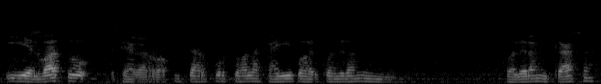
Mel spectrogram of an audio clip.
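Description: A man, a podcast guest telling a story in animated, slangy, swearing casual chat. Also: medium pitch, normal speed, slight background noise.

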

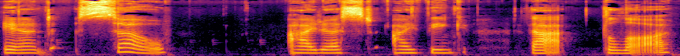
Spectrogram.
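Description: A woman's voice: mid-range voice, steady tone, drawn-out words, gravelly. A young woman in her twenties, a law student, chatting casually and emotionally, close to tears, rambling with many fillers and restarts. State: tearful. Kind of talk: casual chat.

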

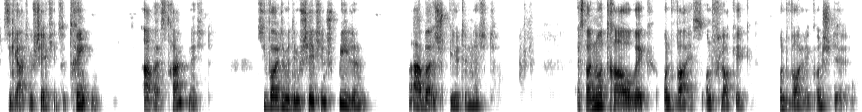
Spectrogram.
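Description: A male narrator reads a children's story in a mid-range voice at normal speed, telling it expressively and gently.

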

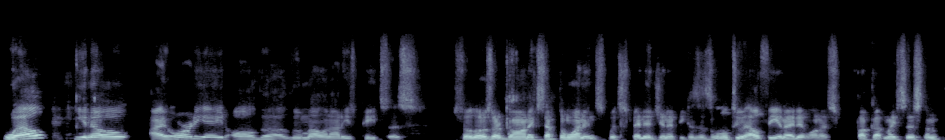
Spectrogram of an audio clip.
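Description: This voice sits on the high side with a darkish tone and a fairly quick pace, with no room sound. The speaker, a middle-aged poker show runner from Chicago appearing as a guest, rambles through casual chat with repeated words and plenty of swearing.

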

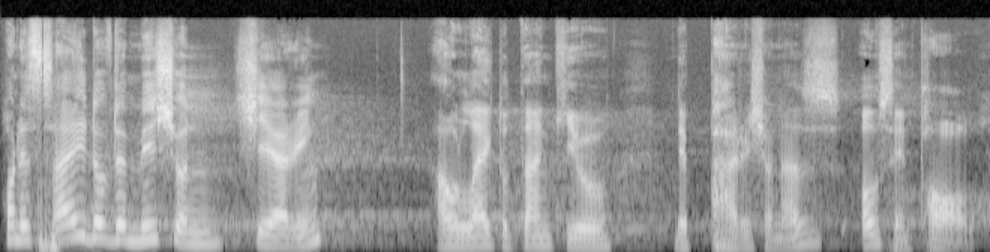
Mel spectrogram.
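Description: A man with a Ugandan accent preaches a homily in a large church, placing each short phrase slowly and deliberately. His voice sits somewhat high for a man. The sound carries a long reverb from the church hall. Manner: slow, deliberate, phrase-by-phrase delivery. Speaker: visiting priest. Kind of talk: mission appeal homily at Mass.

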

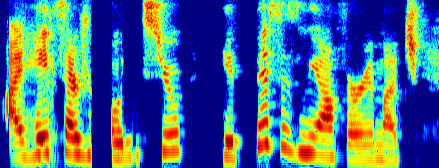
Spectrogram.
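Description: A woman co-hosting a podcast, chatting in an animated, playful way. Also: on the high side, dry recording. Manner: animated, playful, quick laughs. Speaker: podcast co-host. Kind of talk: casual chat.

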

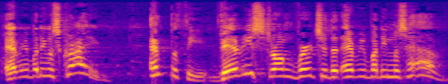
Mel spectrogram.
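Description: A man with a Filipino accent preaching a sermon, animated and emphatic, mixing English and Tagalog. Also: very high-pitched, fairly quick, a little hiss or hum. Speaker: pastor.

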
